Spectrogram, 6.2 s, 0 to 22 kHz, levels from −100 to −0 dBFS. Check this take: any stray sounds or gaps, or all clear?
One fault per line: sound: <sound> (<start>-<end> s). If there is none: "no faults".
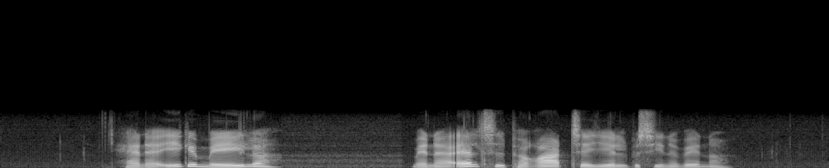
no faults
